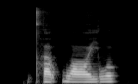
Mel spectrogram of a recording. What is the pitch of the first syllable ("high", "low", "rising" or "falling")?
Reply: rising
